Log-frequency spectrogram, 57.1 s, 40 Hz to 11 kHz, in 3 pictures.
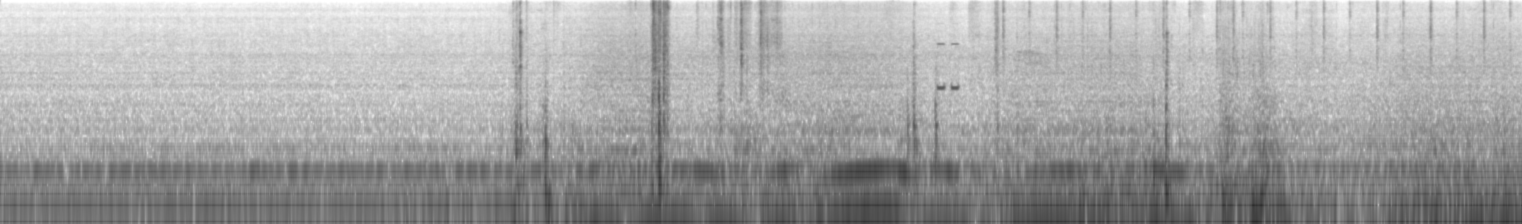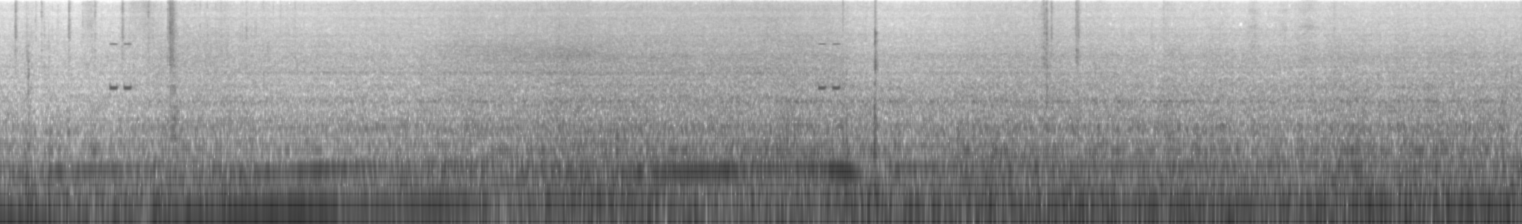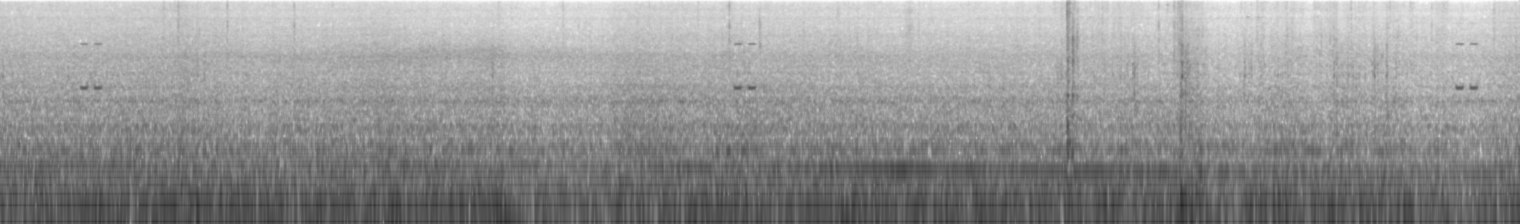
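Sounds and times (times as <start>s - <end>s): truck engine drone: 0.0s - 57.0s
tyre and road noise: 6.1s - 57.0s.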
